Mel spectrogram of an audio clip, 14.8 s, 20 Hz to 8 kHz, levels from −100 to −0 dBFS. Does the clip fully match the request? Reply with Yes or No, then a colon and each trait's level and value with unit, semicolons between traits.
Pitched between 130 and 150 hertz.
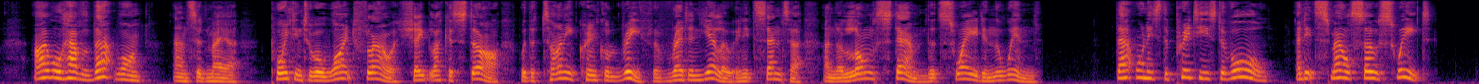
No: medium, 185 Hz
